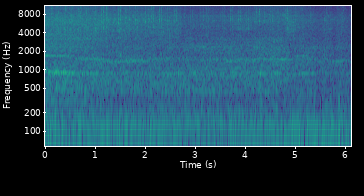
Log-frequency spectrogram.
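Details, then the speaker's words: 1969 GMC truck, small-block V8 with a used alternator charging near 13 V: rough, steady idle with a faint constant whine because the alternator belt is cranked too tight; it is then loosened. "I'm going to loosen that uh alternator a little bit just for the sake of it's really tight."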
